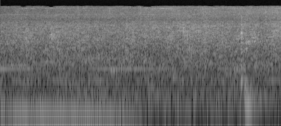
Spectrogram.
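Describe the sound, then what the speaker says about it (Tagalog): Rain falls outdoors in a steady, dense hiss, with a faint low rumble early on and a soft thump near the end. "Parang umuulan na mga kaidol, no?"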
